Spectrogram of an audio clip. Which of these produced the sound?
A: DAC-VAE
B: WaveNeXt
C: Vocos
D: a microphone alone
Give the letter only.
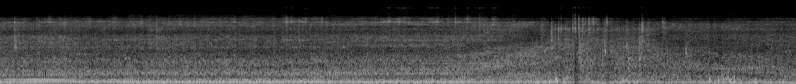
A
